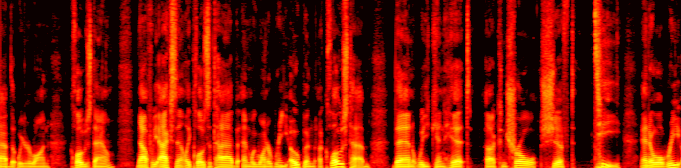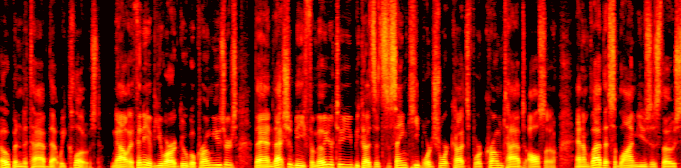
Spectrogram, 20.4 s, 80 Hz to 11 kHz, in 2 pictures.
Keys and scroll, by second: 7.4 ctrl+shift+t.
